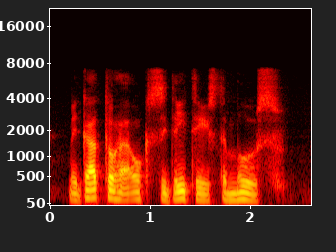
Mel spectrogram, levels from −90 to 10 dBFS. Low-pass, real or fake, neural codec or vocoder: 7.2 kHz; fake; codec, 16 kHz, 0.8 kbps, ZipCodec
